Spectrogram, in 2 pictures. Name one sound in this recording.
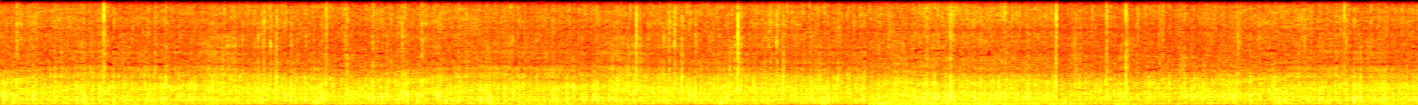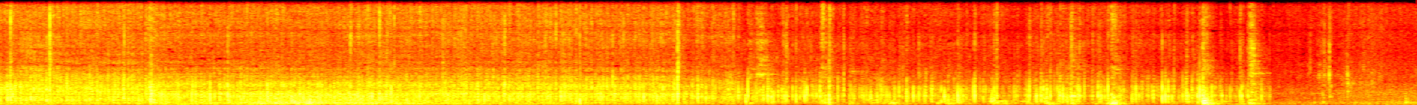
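Steam hisses and roars steadily from a cracked eggshell.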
